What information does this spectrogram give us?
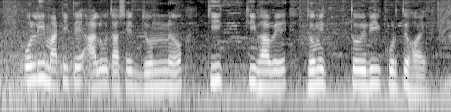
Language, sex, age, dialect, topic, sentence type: Bengali, male, 18-24, Rajbangshi, agriculture, question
